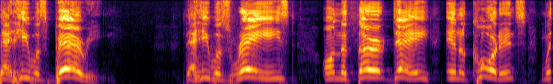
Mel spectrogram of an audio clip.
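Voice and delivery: loud, screaming preacher-style shout.

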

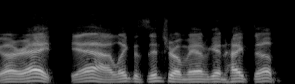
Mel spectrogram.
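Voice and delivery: plain

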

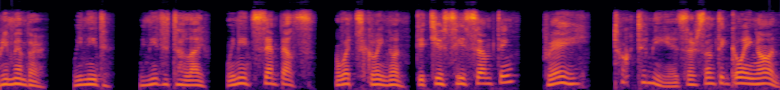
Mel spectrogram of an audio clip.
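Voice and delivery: stage whisper that is too loud. Voicing a doctor asking ray what is going on: too-loud stage whisper. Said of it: "too loudly, in a stage whisper".

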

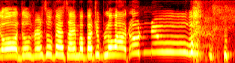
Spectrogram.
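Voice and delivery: very high fake-sounding French accent. Voicing the candlestick character fleeing with Belle: bad French accent. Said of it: "I apologize to everyone here with a French accent".

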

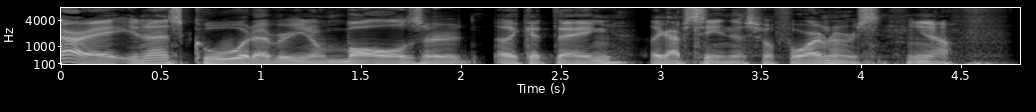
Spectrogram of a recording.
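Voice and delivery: normal talking voice

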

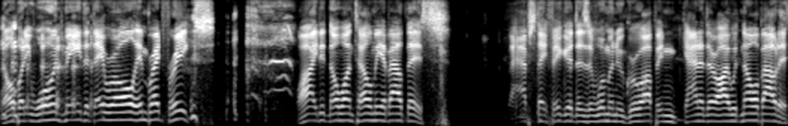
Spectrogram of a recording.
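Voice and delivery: high-pitched voice like a vintage film orator. Joking about Harry voicing Meghan: JFK film voice as Meghan Markle. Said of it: "doing the J F K voice as an impression of Meghan".

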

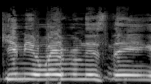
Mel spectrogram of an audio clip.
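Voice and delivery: put-on very high, loud, tearful sobbing. Retelling being scared of a talking puppet as a child: imitating own past crying. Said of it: "just started crying".

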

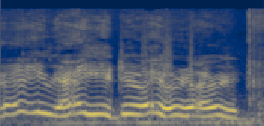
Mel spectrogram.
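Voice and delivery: put-on shaky, quavering, very high, slow old man voice. Describing how they get the old man voice: shaky old man voice. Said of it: "they get the old man voice, like".

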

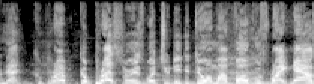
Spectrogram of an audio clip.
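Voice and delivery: loud, high-pitched shout. Complaining to the sound guy about a compressor: yelling. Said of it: "I'm fucking yelling into this chicken".

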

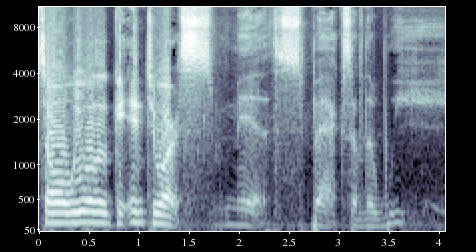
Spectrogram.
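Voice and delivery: drawn-out, slowed-down speech. Announcing the next segment to a co-host, slowed-down delivery. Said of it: "Did we slow that down on purpose?".

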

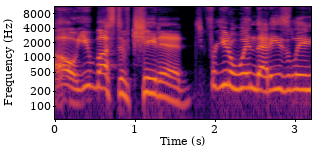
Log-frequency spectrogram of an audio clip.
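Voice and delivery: very high-pitched, sing-song, swooping, mocking sarcasm. Retelling what is said after losing a game: imitating own sarcastic taunt. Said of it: "very sarcastically, I'll say".

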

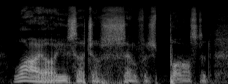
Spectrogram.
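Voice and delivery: breathy, whispered put-on British accent. Asking a mocking question of the listener: put-on British accent. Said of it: "I have a British accent going right now".

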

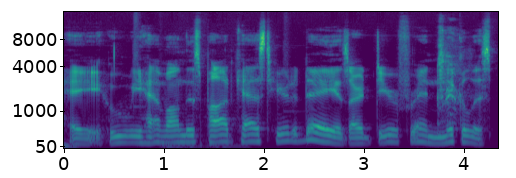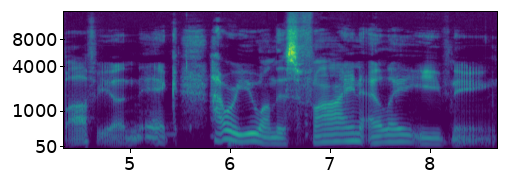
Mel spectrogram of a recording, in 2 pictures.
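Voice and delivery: nice and sultry. A podcast host welcomes a friend as today's guest, nice and sultry. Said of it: "Sticking with this theme of being nice and sultry".

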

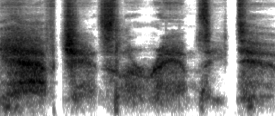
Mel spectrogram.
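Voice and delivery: hushed, secretive, very quiet whisper. Player speaking in character so the rest of the party won't hear, very quiet whisper. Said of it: "I'll whisper like really quiet".

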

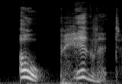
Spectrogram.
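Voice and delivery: eager, excited calling voice. Coming up to a friend who stands thinking, he calls out: excited. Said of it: "said Pooh excitedly".

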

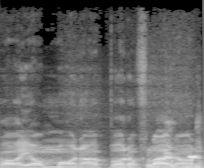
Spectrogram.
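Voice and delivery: imitated Cajun accent. Quoting what people kept saying, in a Cajun accent. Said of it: "saying this in Cajun accents".

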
